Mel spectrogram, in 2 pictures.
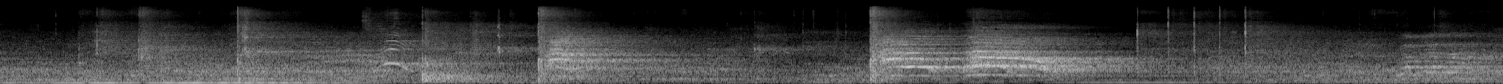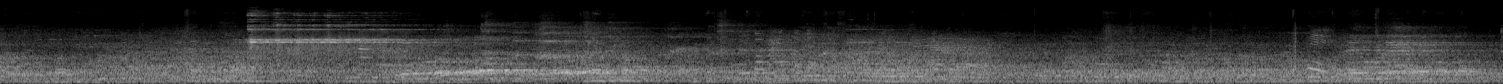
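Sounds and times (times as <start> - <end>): racket hitting shuttlecock: 0.7 - 3.0, 4.2 - 5.9
loud voices shouting: 5.4 - 6.4, 8.7 - 11.2.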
